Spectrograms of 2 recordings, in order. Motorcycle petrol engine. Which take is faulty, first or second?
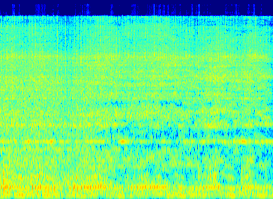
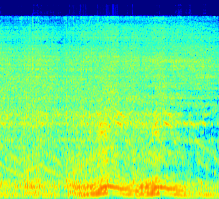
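first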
